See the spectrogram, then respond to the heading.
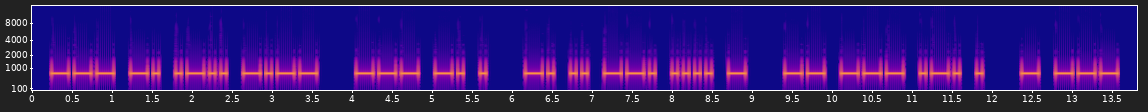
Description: Morse code, heard as a keyed tone, about 17 wpm, 700 Hz. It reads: ONLY ONE NIGHT MORE TO
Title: Sentences from Top 300 Words 17wpm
